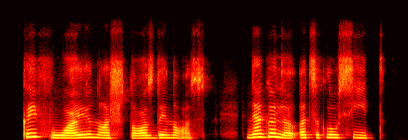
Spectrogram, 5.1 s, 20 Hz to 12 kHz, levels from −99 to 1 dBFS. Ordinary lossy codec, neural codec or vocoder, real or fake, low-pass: Opus, 16 kbps; none; real; 7.2 kHz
